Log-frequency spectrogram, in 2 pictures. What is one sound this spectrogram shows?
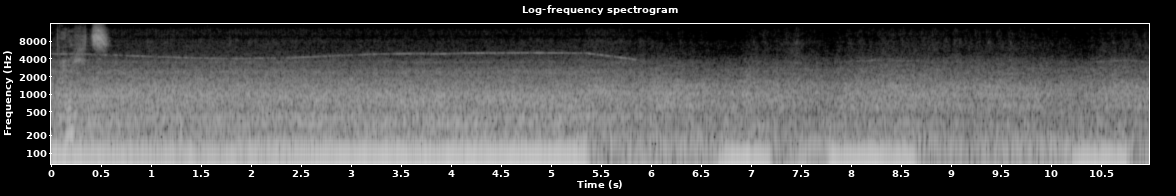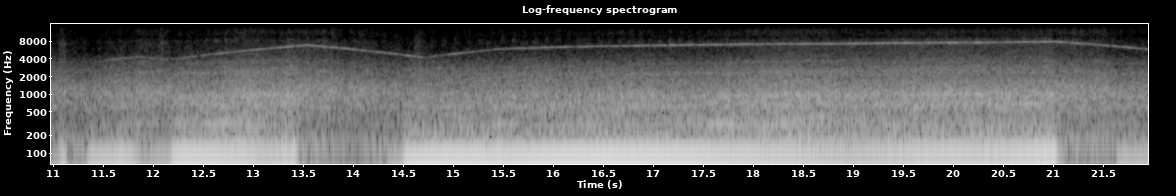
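Tyres roll along the road.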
